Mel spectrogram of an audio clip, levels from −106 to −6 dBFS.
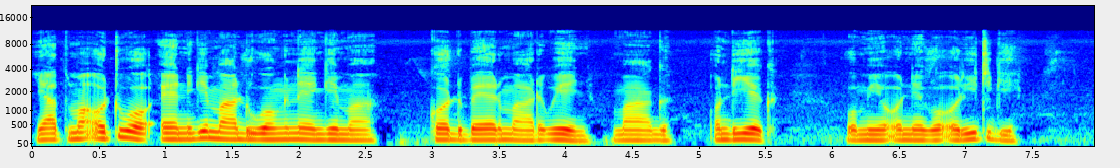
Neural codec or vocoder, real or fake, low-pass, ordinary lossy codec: none; real; none; none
